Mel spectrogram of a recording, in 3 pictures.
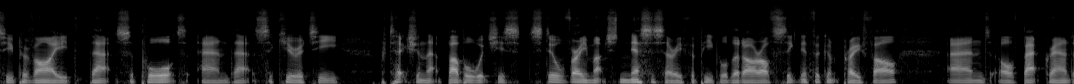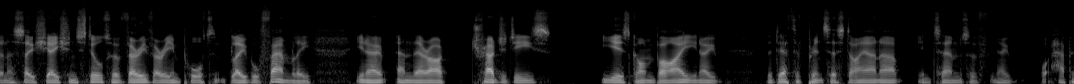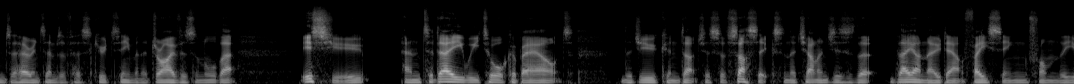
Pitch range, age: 90-105 Hz, 30-49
